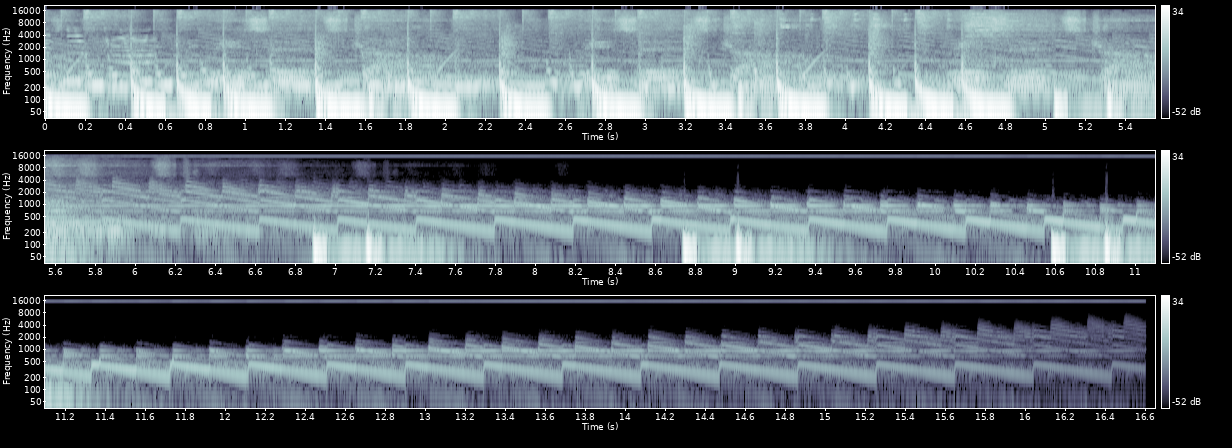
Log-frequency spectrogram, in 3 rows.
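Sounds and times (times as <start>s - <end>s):
drum: 0.0s - 5.5s, 6.8s - 7.7s, 8.8s - 9.5s, 10.6s - 11.3s.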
